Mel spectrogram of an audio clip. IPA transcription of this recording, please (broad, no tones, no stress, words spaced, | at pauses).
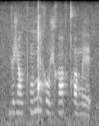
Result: ɡeʒɑ̃vpʰũŋ͡ǃix oʒ xɑ̃xqʰo me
